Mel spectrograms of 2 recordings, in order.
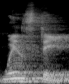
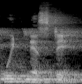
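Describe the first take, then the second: First: The word is said with two syllables. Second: The word is said with three syllables. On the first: The speaker calls it right. "Right প্রনাউন্সিয়েশনটা হচ্ছে ওয়েন্সডে" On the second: The speaker calls it wrong. "আমরা বলি উইটনেস ডে"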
